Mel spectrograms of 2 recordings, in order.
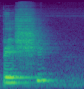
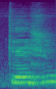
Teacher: a perda da distinção entre vogal e ditongo antes de consoante palatal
